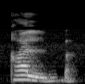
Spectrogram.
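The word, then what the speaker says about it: قلب: In this one, I'm putting a sukun on the lam in the middle of the word. So that one's qalb, right?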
